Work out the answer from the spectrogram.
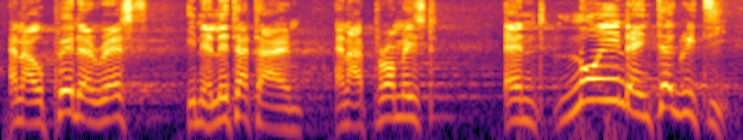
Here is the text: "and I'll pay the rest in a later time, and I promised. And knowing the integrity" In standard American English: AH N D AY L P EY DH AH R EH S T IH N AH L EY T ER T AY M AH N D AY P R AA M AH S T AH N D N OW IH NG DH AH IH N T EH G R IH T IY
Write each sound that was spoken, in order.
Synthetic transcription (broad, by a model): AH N AY W P EY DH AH R EH S T IH N AH L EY T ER T AY M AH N AY P R AA M AH S T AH N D N OW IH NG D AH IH N T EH G R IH T IY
